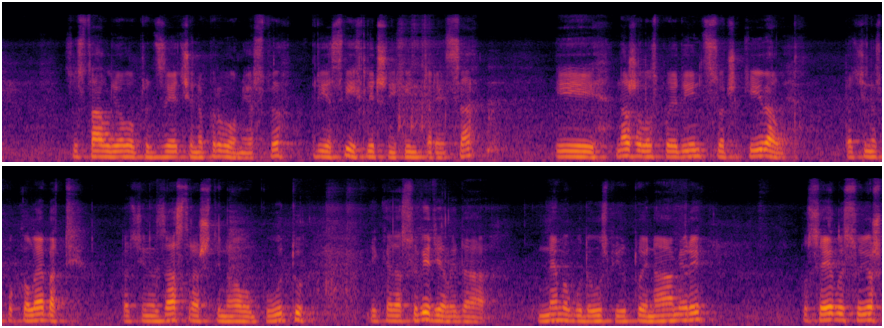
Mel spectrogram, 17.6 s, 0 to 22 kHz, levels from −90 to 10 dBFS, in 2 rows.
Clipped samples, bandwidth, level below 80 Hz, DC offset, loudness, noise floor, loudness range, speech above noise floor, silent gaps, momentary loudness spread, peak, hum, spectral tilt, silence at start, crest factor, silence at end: under 0.1%; 16 kHz; -52 dBFS; under 0.1%; -25 LUFS; -47 dBFS; 2 LU; 23 dB; none; 17 LU; -6 dBFS; none; -6 dB/octave; 0 s; 20 dB; 0 s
